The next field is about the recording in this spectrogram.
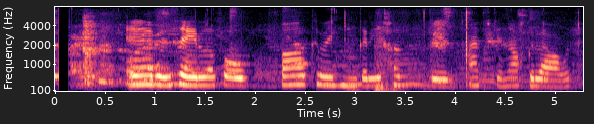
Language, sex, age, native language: Icelandic, female, 11, Icelandic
